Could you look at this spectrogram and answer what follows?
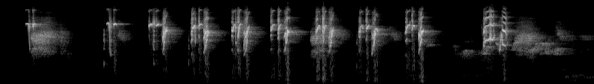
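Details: Cendet, or long-tailed shrike, in a "toet toet" linked sequence with rich filling used as a singing trigger: a quick run of about ten clipped, bright notes, each with a short buzzy tail, ending in a harsher rasp.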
